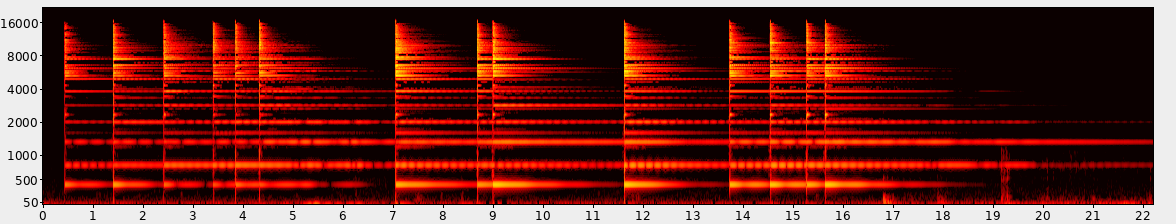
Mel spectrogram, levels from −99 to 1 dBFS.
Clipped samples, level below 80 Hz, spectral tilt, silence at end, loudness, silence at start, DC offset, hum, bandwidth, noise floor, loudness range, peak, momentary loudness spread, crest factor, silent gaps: under 0.1%; -72 dBFS; 3 dB/octave; 4.05 s; -25 LUFS; 0.4 s; under 0.1%; none; 16 kHz; -66 dBFS; 8 LU; -2 dBFS; 27 LU; 32 dB; none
